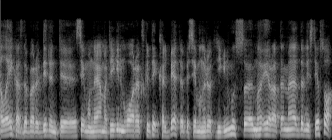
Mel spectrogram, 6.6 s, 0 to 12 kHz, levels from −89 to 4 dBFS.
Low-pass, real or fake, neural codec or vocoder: 7.2 kHz; fake; codec, 16 kHz, 1 kbps, X-Codec, WavLM features, trained on Multilingual LibriSpeech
